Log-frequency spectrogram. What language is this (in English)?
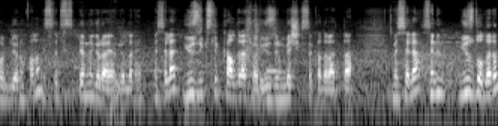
Turkish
